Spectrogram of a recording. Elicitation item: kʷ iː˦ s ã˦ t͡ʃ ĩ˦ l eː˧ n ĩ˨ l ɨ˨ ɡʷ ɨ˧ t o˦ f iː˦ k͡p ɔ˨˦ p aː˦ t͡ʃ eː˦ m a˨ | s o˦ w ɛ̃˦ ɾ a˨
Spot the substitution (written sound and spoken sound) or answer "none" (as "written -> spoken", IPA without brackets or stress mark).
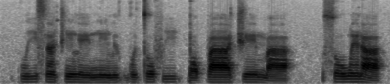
none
